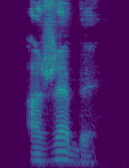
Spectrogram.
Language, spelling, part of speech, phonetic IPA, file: Polish, ażeby, conjunction / interjection, [aˈʒɛbɨ], Pl-ażeby.ogg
